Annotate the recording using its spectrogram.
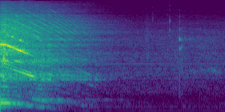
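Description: X-Carve CNC router spindle winding down after being switched off: its steady whine falls in pitch and fades out within about the first second, leaving near silence.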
